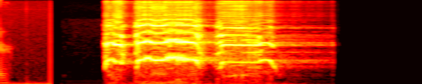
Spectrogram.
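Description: A rooster crowing once, loud and clear, starting about a second in: a short opening note, a long held note, then a dropping final note that dies away about three seconds in.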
